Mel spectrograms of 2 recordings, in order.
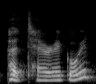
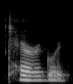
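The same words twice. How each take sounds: First: The word begins with an audible P sound. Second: The word begins with a T sound, no P. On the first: The speaker calls it wrong. "The P is silent, so you don't say pterygoid" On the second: The speaker calls it right. "but it's pterygoid plates"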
